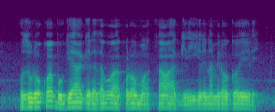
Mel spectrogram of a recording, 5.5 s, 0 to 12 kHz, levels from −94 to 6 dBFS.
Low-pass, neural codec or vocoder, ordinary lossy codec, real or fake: 7.2 kHz; none; none; real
